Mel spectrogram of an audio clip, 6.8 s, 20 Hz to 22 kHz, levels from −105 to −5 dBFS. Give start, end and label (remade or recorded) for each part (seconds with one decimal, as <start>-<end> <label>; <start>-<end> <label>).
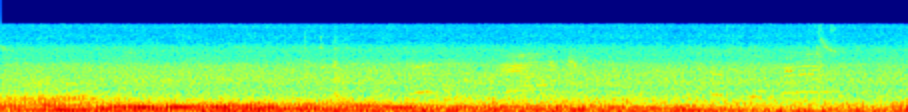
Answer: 0.0-6.8 recorded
